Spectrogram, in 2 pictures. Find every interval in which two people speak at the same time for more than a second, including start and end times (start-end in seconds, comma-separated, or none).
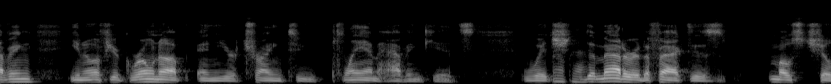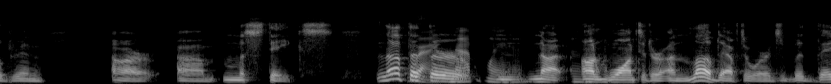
12.4-14.4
